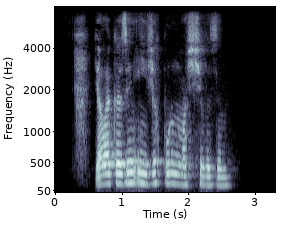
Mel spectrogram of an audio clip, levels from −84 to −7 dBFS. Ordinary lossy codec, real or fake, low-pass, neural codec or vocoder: AAC, 48 kbps; real; 7.2 kHz; none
